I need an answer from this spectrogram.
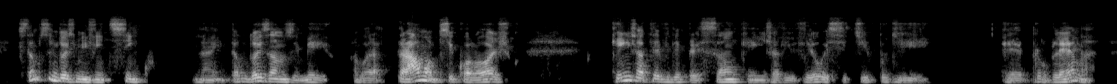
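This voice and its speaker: A man with a medium pitch speaks at a moderate pace with lively intonation and a somewhat breathy sound. He takes long, frequent pauses. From Brazil, São Paulo. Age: 60s. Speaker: educator. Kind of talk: interview testimony.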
